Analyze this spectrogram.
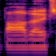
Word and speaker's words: Barboach: To be fair, though, like, if you're gonna pronounce a Pokemon wrong, I feel like Barboach is a good Pokemon to pronounce wrong, because how often are you really, like, recalling that that Pokemon exists?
